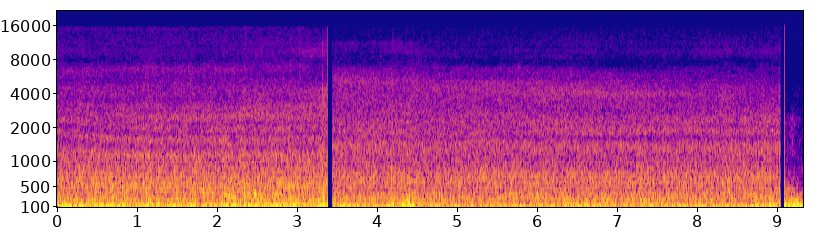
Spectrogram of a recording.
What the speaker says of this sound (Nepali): खोलाको आवाज सुन्न सक्नुहुन्छ तपाईँहरूले है, पुरा मस्तको बगिरहेछ खललललल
